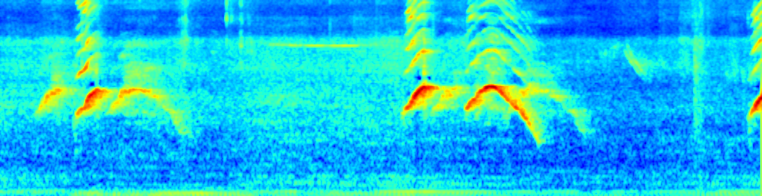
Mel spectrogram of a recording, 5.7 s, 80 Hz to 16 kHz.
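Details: Cockatiel singing at dawn, 3 September 2019: scattered arched whistles, some in quick pairs, spaced a couple of seconds apart over a steady low hum.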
